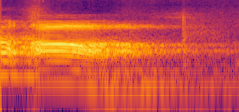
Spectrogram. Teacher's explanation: इसमें द्वि गुना समय लगता है दीर्घ स्वर में और पलू स्वर में इसका तीन गुना समय लगता है तो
